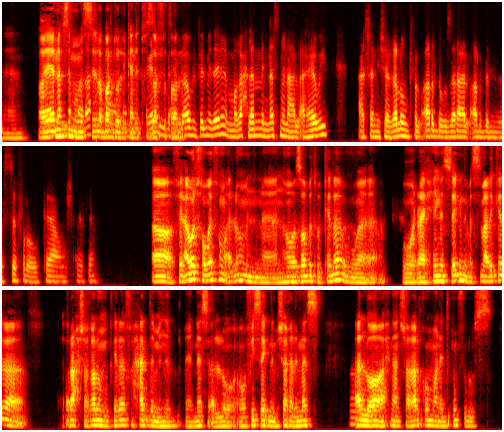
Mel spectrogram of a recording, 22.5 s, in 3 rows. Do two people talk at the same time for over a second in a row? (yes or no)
yes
